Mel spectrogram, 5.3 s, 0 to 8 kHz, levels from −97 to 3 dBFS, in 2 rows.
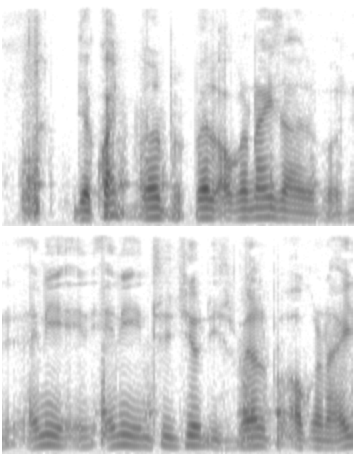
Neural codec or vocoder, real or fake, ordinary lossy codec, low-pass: none; real; MP3, 48 kbps; 7.2 kHz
